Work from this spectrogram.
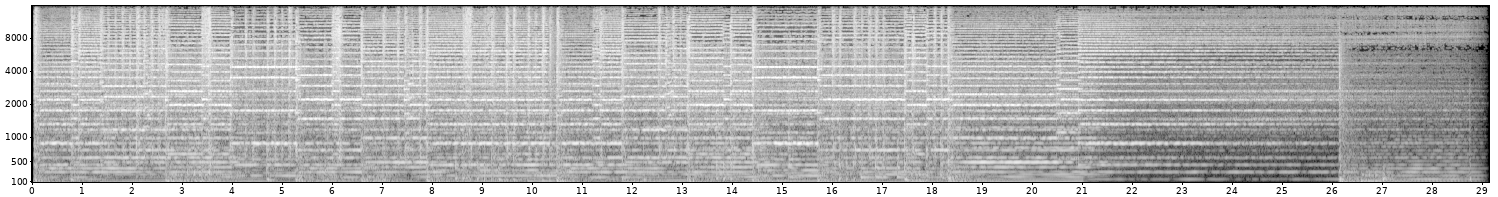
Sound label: bagpipes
